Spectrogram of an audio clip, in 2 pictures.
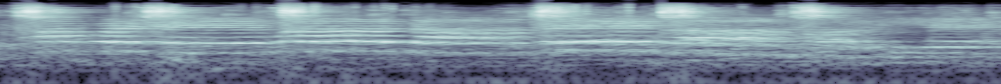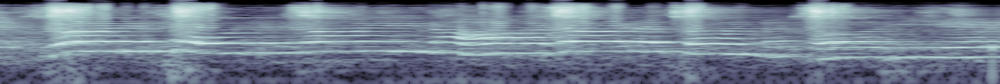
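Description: A group of mostly women's voices singing a Hindu devotional bhajan together, a held, gliding melody over a steady high percussion beat about twice a second.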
